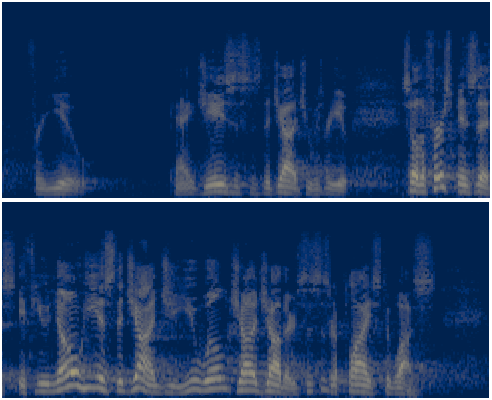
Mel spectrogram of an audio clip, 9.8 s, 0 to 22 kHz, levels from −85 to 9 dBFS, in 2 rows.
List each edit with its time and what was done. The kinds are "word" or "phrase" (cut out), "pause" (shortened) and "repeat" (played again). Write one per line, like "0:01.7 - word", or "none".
0:03.2 - word
0:04.5 - word
0:07.1 - word
0:08.1 - word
